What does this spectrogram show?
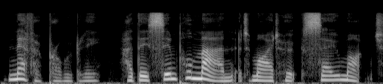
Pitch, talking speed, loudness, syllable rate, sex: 195 Hz, 155 wpm, -18 LUFS, 5.0 syllables/s, female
